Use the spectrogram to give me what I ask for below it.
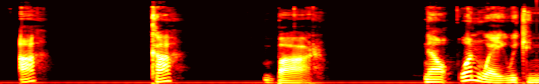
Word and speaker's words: acabar: way let's get started the sound of the verb acaba has three syllables so we have aa car bar now one way we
